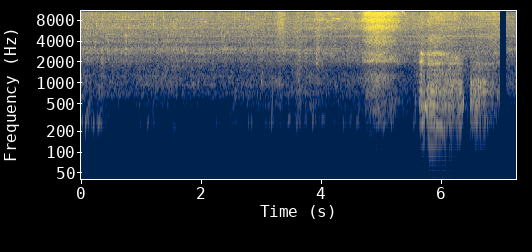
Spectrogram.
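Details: Boiler leaking water, bad expansion tank: quiet hiss then gurgling rush of air and water spitting for a couple seconds while purging trapped air from the hydronic heating loop.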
